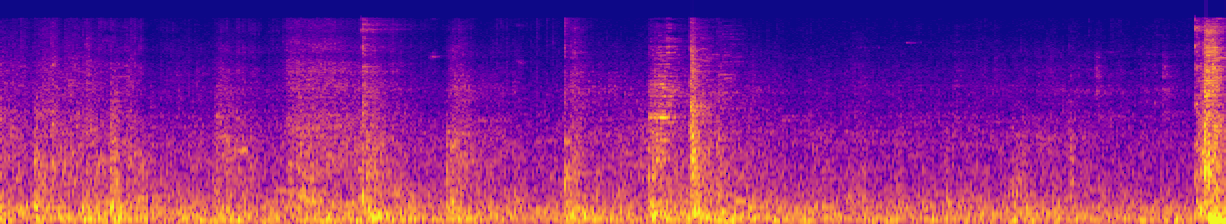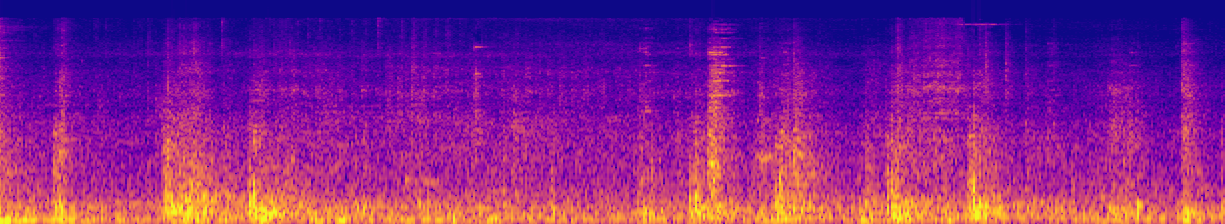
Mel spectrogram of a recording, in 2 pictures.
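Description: Freight cars (covered hoppers and tank cars) rolling past over the grade crossing, with a steady rumble and irregular wheel clacks and bangs over the rail joints and crossing. The loudest bang comes about nine seconds in.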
